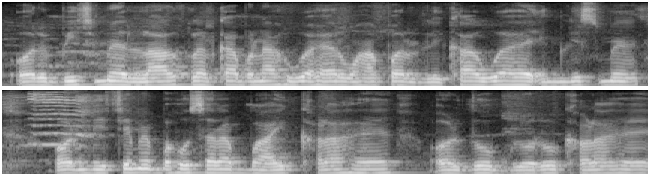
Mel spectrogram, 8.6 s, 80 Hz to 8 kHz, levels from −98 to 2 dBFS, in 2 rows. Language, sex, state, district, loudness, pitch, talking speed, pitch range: Hindi, male, Jharkhand, Deoghar, -15 LUFS, 125 Hz, 215 wpm, 125-130 Hz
